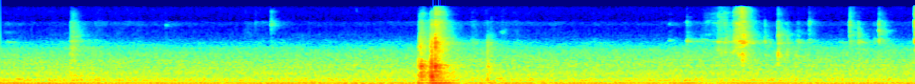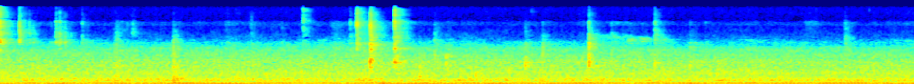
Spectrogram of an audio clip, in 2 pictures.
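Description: Small scattered clicks and taps of a Glock pistol magazine being put back together by hand (spring, follower and base plate), over a steady low hum. There is one louder brief sound about four seconds in.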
